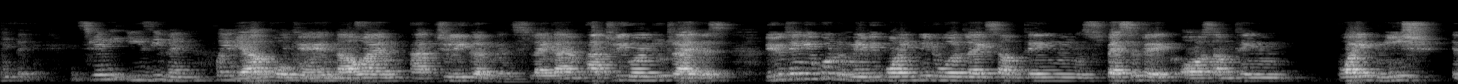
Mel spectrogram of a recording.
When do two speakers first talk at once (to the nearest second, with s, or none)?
2 s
